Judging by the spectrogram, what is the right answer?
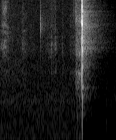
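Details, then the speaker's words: Ball-bearing folding knife pivot after flushing out Tough Glide lubricant and switching to oil: a crisp snap as the blade locks open, without the earlier loose bearing rattle; the pivot runs smooth. "I can't hear the same annoying loose bearing sound that I heard with the tough glide in it."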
